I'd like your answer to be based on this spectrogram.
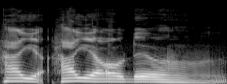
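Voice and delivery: put-on slight twang. Speaker imitating Knoxville trailer-park locals greeting someone, imitating a local's slight twang. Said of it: "a little twang".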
